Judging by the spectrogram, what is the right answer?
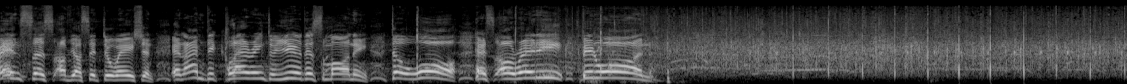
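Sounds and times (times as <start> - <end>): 
speech: 0.1 - 6.8
church audience applause: 5.1 - 11.2.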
